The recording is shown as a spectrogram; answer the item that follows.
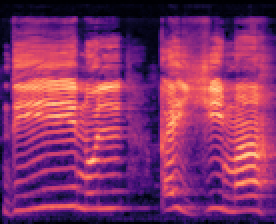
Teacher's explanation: جب ہم لوگ وقف کرتے ہیں گول تا آ جاتی ہے تو اس کو تا نہیں پڑھا جاتا، وہ ہاں میں بدل جاتی ہے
